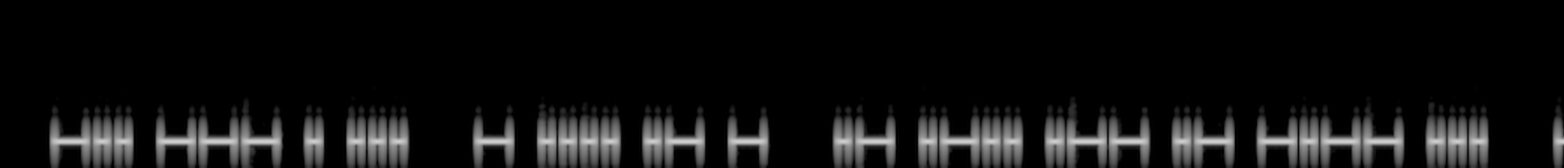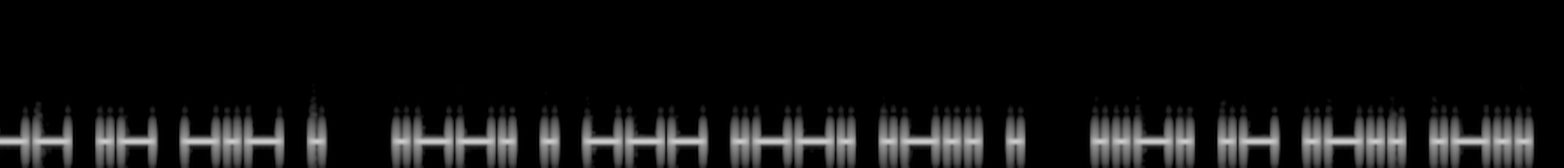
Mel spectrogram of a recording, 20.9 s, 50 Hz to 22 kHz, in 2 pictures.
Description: Morse code, heard as a keyed tone, about 17 wpm, 700 Hz. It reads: DOES THAT ALWAYS MAKE PEOPLE FALL
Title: Sentences from Top 1000 Words - Review Part 2 - 17wpm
